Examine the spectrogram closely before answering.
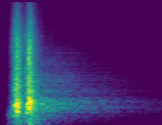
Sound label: Staff Swing Spin E; Warframe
